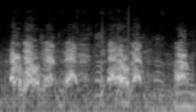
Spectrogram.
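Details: Dog barking during a dog park confrontation where a territorial Pit Bull attacks a Belgian Malinois: a fast series of around eight high, clipped barks in bursts of two or three, little background noise.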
